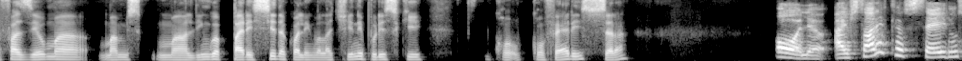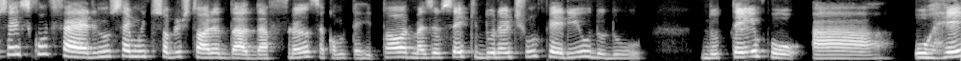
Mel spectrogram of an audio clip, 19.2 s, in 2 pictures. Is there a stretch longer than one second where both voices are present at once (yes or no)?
no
